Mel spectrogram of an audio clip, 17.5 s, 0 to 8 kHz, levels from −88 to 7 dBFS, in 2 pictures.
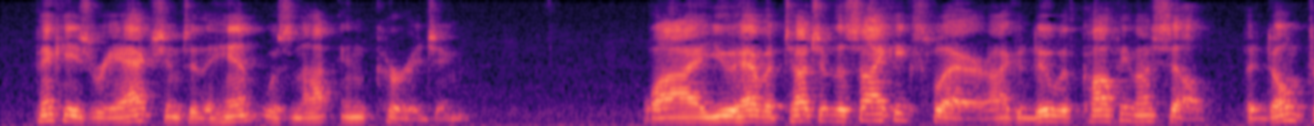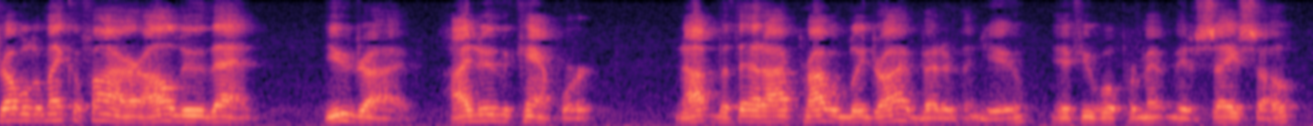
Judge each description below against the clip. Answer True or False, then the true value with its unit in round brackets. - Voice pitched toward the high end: False (135 Hz)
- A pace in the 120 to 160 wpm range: False (195 wpm)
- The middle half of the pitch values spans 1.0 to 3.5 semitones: False (3.9 semitones)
